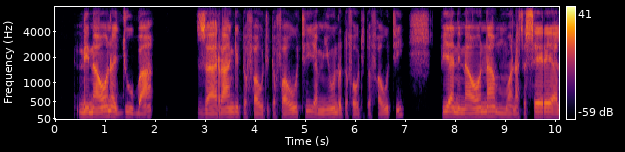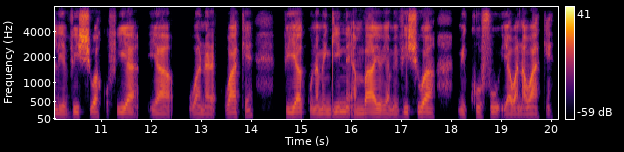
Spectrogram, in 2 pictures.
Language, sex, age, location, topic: Swahili, male, 25-35, Nairobi, finance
